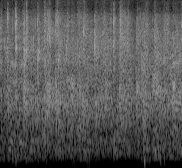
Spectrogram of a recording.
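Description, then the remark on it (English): An audience applauds at a service, with many hands clapping in a dense, steady wash of sound that holds at an even level from start to finish, fairly loud. “This is where you applause to cover this.”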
